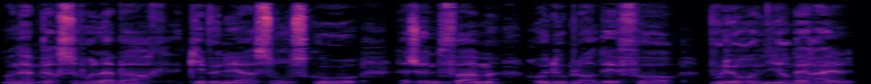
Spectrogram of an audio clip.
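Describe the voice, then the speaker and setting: A man narrating an old serial novel as an audiobook, in a theatrical, lively storytelling manner. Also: fairly low pitch, moderate pace, husky.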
